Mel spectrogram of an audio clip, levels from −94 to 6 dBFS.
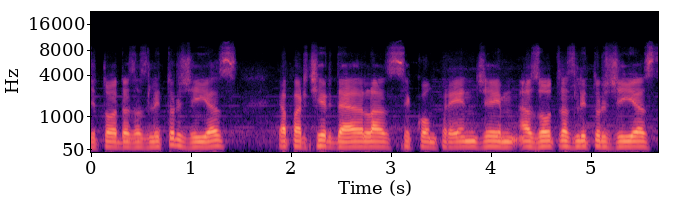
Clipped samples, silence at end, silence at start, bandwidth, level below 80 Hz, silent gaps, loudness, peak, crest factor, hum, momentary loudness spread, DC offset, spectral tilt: under 0.1%; 0.05 s; 0 s; 9.2 kHz; -62 dBFS; none; -21 LUFS; -4 dBFS; 16 dB; none; 7 LU; under 0.1%; -6 dB/octave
